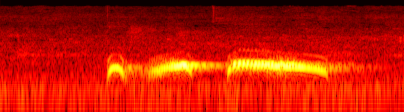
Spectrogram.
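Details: Tame spotted dove from Indonesia giving one soft, low cooing phrase: a short rising note followed by two drawn-out, gently falling coos, in a quiet indoor setting.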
